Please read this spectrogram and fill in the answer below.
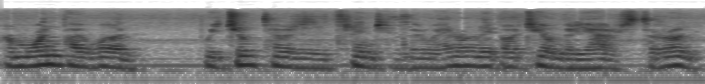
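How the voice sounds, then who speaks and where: A man talks fairly quickly in a medium pitch with monotone, flat intonation. Audible room echo and noticeable background noise surround his voice. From Ireland, County Tipperary. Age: 80s+. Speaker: war veteran. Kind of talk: oral history interview.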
